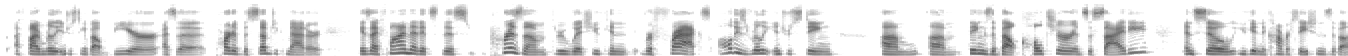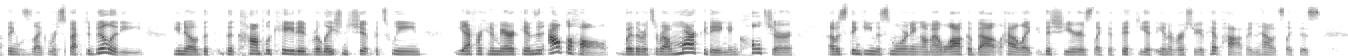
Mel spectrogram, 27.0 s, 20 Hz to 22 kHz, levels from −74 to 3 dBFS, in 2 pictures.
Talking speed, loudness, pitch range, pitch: 195 wpm, -29 LUFS, 180-205 Hz, 190 Hz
